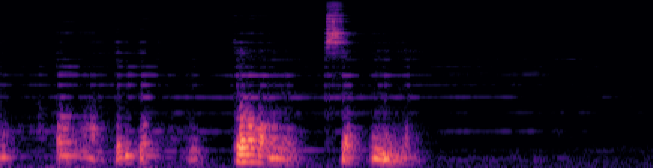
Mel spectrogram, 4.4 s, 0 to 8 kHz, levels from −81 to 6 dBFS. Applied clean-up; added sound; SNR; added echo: neural mask model DeepFilterNet 3.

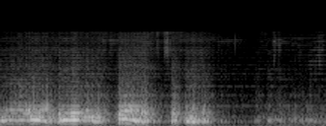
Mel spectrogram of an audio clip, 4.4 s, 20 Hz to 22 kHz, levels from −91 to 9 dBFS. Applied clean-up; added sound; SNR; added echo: neural separator model SepFormer DNS4.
